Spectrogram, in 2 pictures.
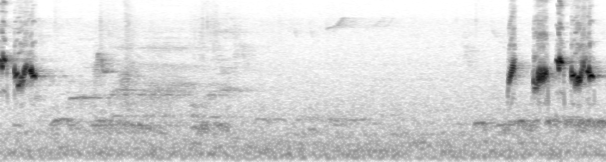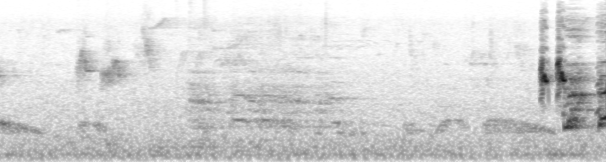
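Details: Cage-kept red-whiskered bulbul delivering brief, fast wild-style song phrases: clusters of sharp bright whistled notes roughly every four seconds, with soft lower murmuring sounds in the quiet gaps between.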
